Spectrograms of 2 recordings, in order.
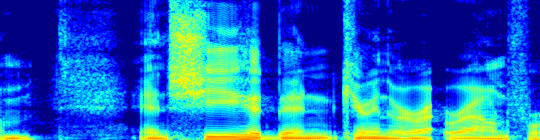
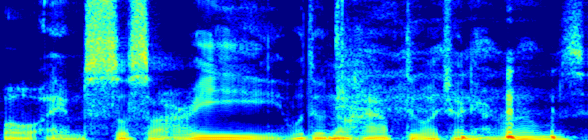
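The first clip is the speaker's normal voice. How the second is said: bad, terrible put-on French accent; 4 dB quieter than usual. Telling a hotel story, speaker voices the manager: terrible French accent. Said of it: "in my terrible, terrible French accent".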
